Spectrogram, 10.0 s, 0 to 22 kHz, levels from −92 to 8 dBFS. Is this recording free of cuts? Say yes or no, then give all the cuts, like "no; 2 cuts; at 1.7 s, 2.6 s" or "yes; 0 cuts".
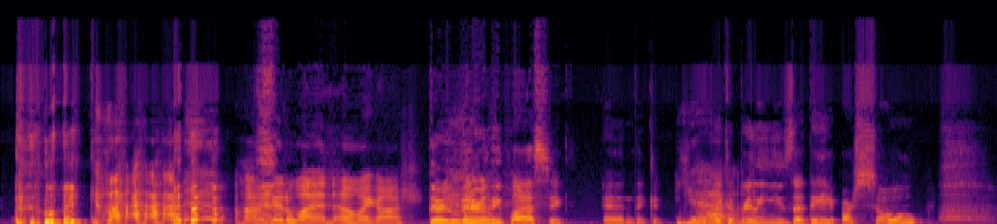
yes; 0 cuts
